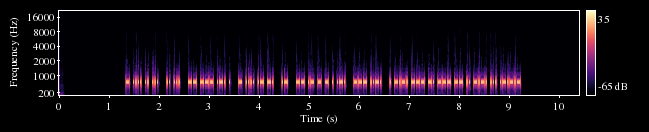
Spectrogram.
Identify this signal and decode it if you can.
Morse code, heard as a keyed tone, about 50 wpm, 700 Hz. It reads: THIS IS MORE THAN A MATTER OF ECONOMICS.
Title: Sentences from Top 1000 Words - Review Part 3 - 50wpm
